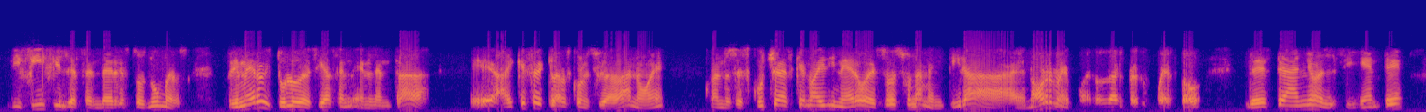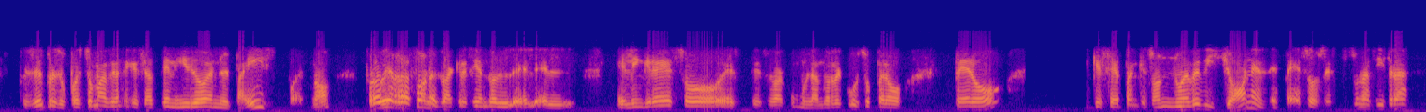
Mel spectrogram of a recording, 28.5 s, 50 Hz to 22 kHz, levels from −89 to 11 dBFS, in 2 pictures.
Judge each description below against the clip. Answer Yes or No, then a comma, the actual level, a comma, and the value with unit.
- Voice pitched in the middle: Yes, medium, 175 Hz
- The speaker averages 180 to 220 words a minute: Yes, average, 185 wpm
